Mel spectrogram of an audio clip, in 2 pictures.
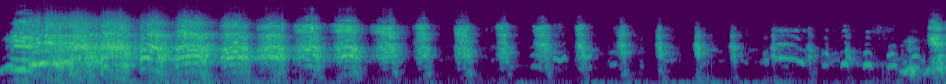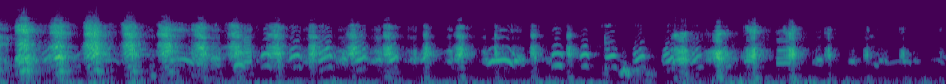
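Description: A man laughing loudly and at length in rapid, evenly spaced 'ha-ha' pulses. The laughter fades, surges again about six seconds in, and dies away near the end.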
